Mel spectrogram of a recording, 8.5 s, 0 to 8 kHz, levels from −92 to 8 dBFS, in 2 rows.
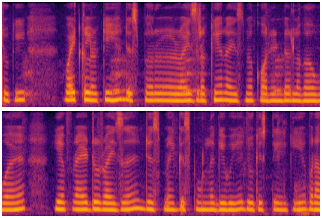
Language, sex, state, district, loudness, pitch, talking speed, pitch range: Hindi, male, Uttarakhand, Tehri Garhwal, -16 LUFS, 195 Hz, 235 wpm, 190-205 Hz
